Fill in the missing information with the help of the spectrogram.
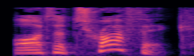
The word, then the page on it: autotrophic: British English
